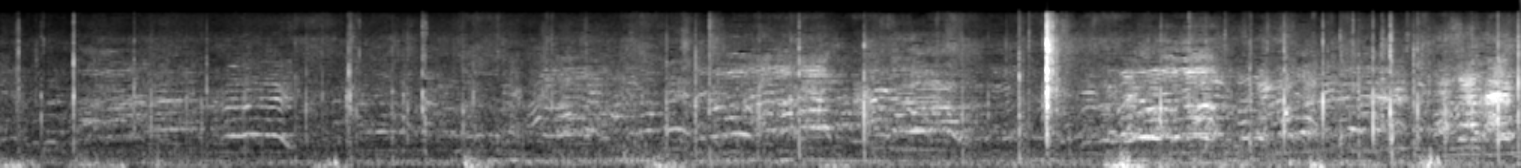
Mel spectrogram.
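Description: Several men shouting at a distance, too far off for words, over running footsteps and the jostle of a handheld phone. A single sharp knock about seven seconds in.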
